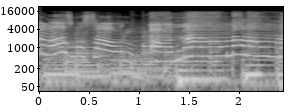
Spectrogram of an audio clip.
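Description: Children's song: a child's voice singing, its pitch sliding up and down, over bright backing music with a steady bass.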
